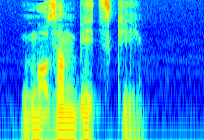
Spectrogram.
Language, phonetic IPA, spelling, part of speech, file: Polish, [ˌmɔzãmˈbʲit͡sʲci], mozambicki, adjective, Pl-mozambicki.ogg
